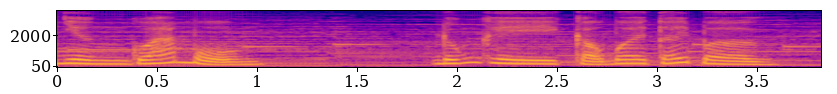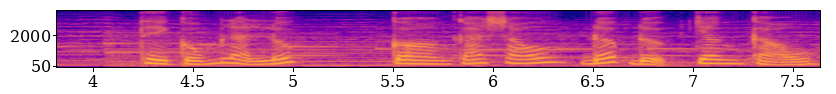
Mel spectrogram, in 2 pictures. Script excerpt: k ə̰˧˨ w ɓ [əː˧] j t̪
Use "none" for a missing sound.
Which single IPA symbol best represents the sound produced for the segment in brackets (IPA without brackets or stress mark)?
əː˧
